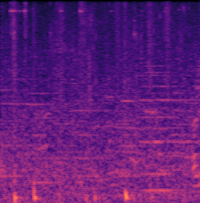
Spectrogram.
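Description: Horse hooves stepping slowly, a few dull, irregularly spaced thuds, over quiet background music.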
